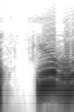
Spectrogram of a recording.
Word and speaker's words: cube: उसी प्रकार एक और शब्द है प्यार बच्चों CUBE, यू है, यू के बाद कॉन्सोनेंट है, कॉन्सोनेंट ई है, तो ई साइलेंट होगा, यू का यू उच्चारण करिए, तो आधा क कर दो, यू कर दो, बी का ब कर दो, हो गया क्यूब, हो गया, तो क्यूब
